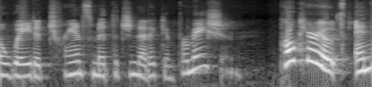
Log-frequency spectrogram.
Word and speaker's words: prokaryote: do have membrane-bound organelles, and prokaryote, the pro rhymes with no, and they do not have membrane-bound organelles.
